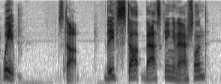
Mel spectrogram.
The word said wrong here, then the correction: busking: Busking. – Busking. Have I been fucking saying this wrong my entire life? Is it buskers, not baskers? – Yes.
